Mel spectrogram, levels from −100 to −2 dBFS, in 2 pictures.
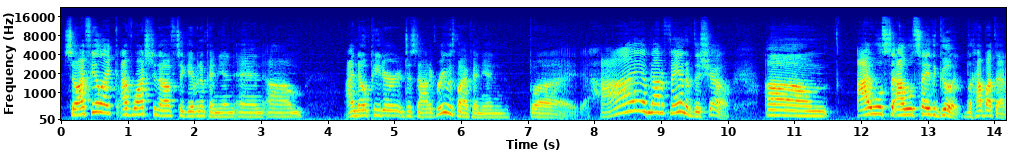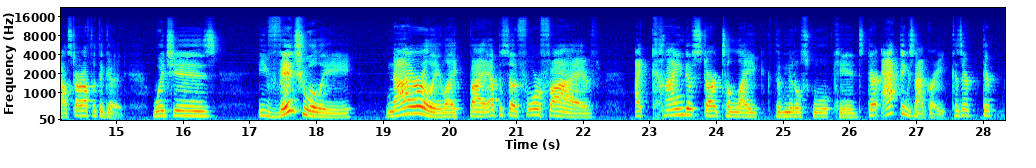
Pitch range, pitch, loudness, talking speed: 145-200 Hz, 170 Hz, -29 LUFS, 165 wpm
